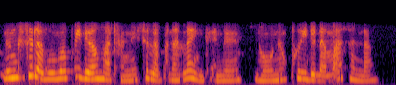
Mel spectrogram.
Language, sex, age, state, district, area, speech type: Bodo, female, 18-30, Assam, Kokrajhar, rural, conversation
